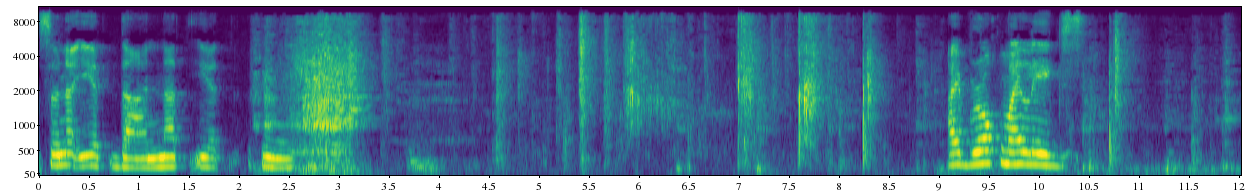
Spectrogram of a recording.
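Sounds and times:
footsteps: 2.3 - 9.2, 10.3 - 12.0
handling knocks and scuffs: 4.4 - 9.0.

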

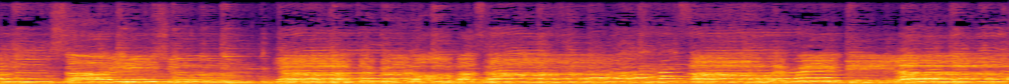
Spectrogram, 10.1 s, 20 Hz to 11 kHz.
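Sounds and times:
acoustic guitar: 0.0 - 10.0
mixed choir singing a hymn: 0.0 - 10.0.

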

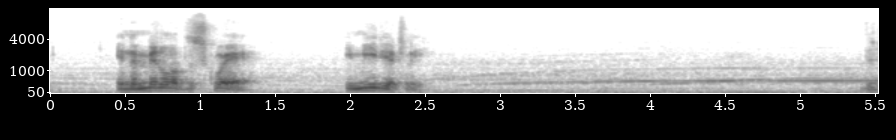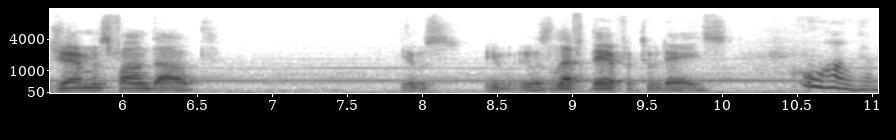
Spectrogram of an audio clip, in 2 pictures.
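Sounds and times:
faint rising tone: 2.0 - 11.0.

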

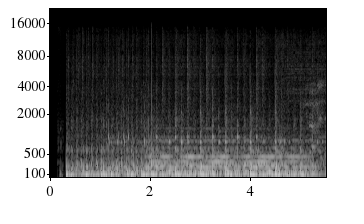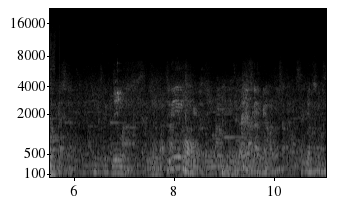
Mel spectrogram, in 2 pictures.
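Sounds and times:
intro music: 0.3 - 5.6
rumbling engine-like sting: 0.6 - 5.6.

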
